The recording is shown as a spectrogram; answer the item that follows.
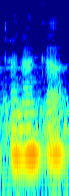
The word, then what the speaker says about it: Tanaka: Tanaka. Ta-na-ka. It's made up of 3 Like, syllables.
